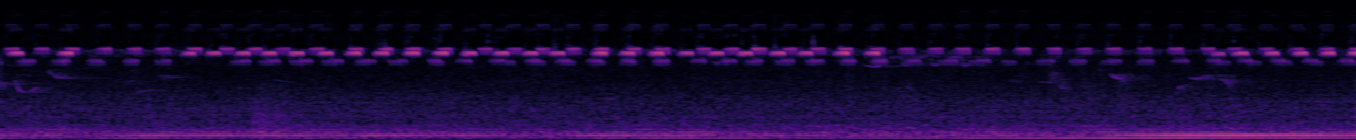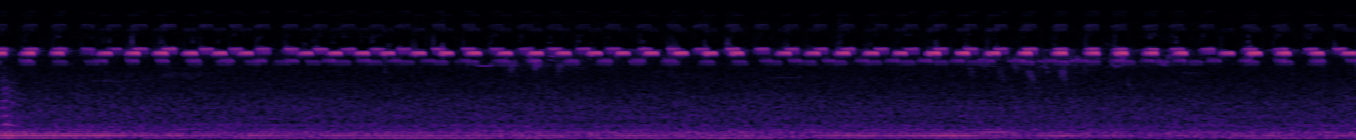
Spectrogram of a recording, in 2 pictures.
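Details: Crickets chirp in a bright, rapid, regular pulse on a summer meadow, about two beats a second, with a low droning hum below and a few soft bird chirps.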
